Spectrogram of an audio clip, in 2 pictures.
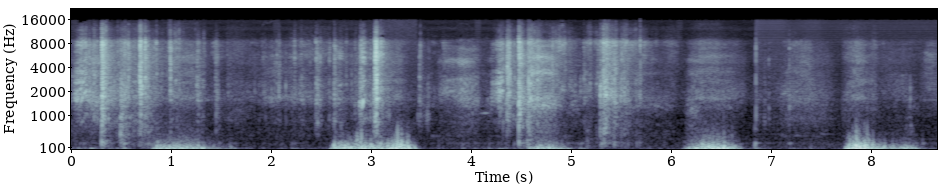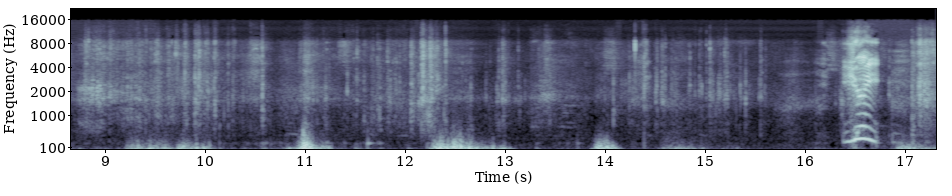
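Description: A run of dull thumps, about one every second or two, mixed with sharp clicks and knocks.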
